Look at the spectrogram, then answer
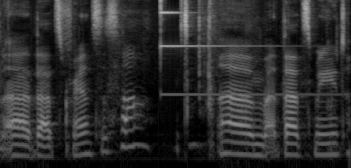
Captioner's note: bell ringing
